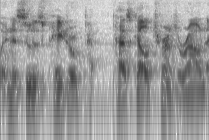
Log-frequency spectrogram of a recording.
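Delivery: ordinary delivery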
